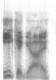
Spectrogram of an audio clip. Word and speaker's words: Ikigai: Now, they call the concept Ikigai, and that's a word spelled Ikigai, and it's pronounced Ikigai.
